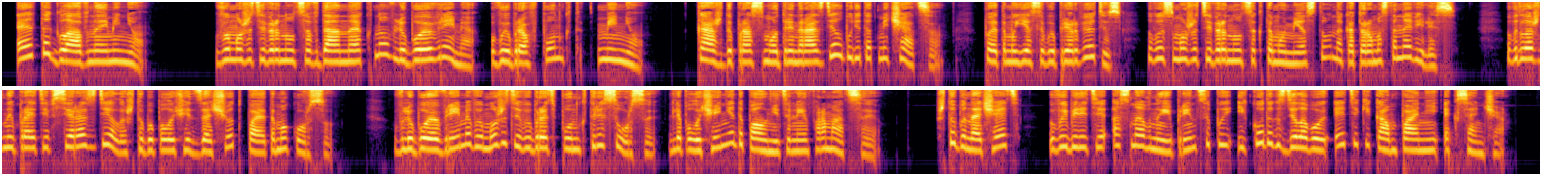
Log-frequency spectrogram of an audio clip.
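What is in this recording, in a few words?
Russian elearning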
